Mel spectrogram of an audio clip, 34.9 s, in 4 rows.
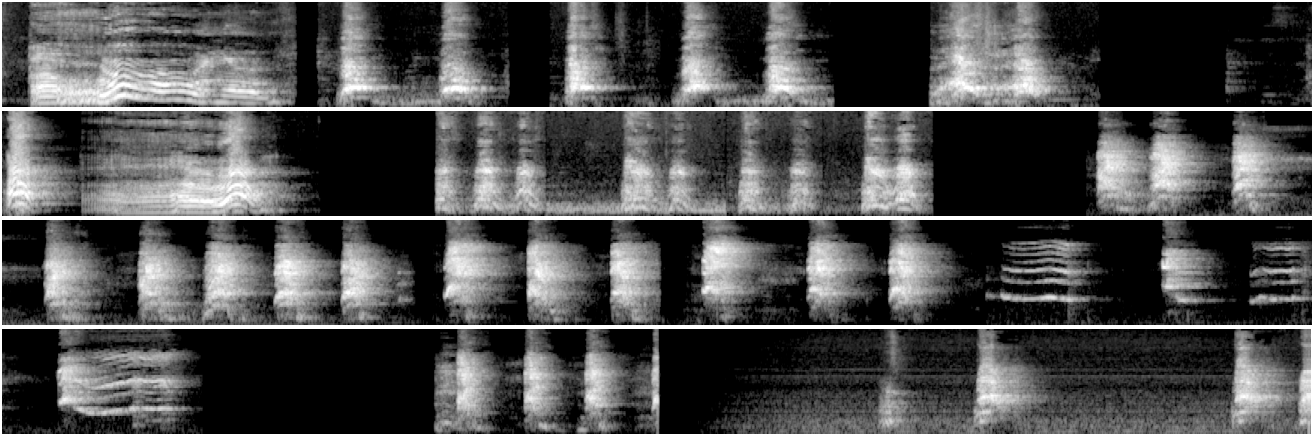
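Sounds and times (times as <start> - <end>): dog barking: 2.2 - 5.6, 6.2 - 7.2, 8.8 - 9.3, 10.2 - 10.8, 11.6 - 15.0, 16.0 - 23.8, 29.1 - 30.6, 32.1 - 33.2, 34.4 - 34.9
dog yelping: 11.7 - 15.0, 17.8 - 27.6, 34.4 - 34.9.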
